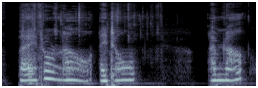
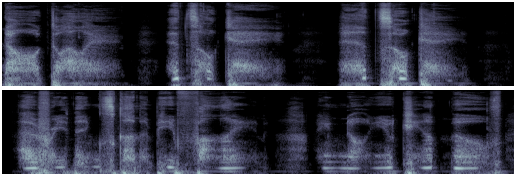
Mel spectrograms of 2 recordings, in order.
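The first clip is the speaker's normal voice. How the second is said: calm a frozen sleeper, gently; sleep paralysis angel. Pretend. Soothing sleep paralysis angel whispering to a frozen sleeper. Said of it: "I'm like".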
